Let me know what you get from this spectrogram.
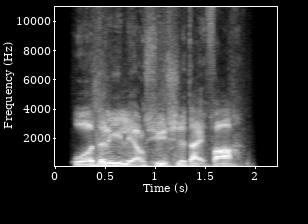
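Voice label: what, Chinese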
